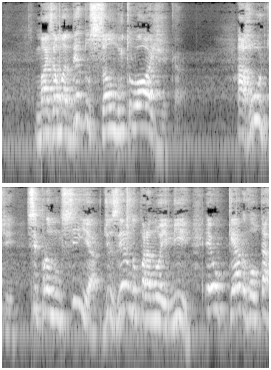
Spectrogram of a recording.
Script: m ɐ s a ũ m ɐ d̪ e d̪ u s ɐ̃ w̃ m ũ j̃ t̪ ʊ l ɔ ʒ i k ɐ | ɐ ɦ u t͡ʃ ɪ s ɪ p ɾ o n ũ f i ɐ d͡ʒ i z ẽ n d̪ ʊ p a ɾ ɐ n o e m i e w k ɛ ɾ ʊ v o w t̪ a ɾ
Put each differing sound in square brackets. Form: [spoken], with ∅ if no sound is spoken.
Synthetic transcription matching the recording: m ɐ [z] a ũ m ɐ d̪ e d̪ u s ɐ̃ w̃ m ũ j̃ t̪ ʊ l ɔ ʒ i k ɐ | ɐ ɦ u t͡ʃ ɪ s ɪ p ɾ o n ũ [s] i ɐ d͡ʒ i z ẽ n d̪ ʊ p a ɾ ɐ n o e m i e w k ɛ ɾ ʊ v o w t̪ a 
